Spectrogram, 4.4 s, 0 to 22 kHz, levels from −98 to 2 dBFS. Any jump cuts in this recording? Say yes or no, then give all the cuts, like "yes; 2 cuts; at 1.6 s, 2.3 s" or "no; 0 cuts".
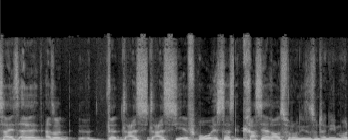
yes; 2 cuts; at 1.8 s, 2.9 s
